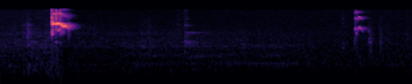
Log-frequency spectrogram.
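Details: A rosy-faced lovebird kept as a pet lets out one loud, piercing chirp, a faint tick later, and a second, shorter, thinner chirp near the end, with near silence between.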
